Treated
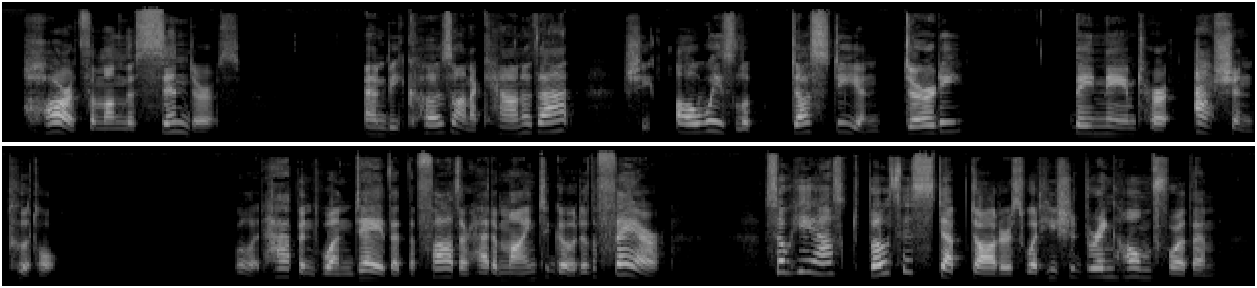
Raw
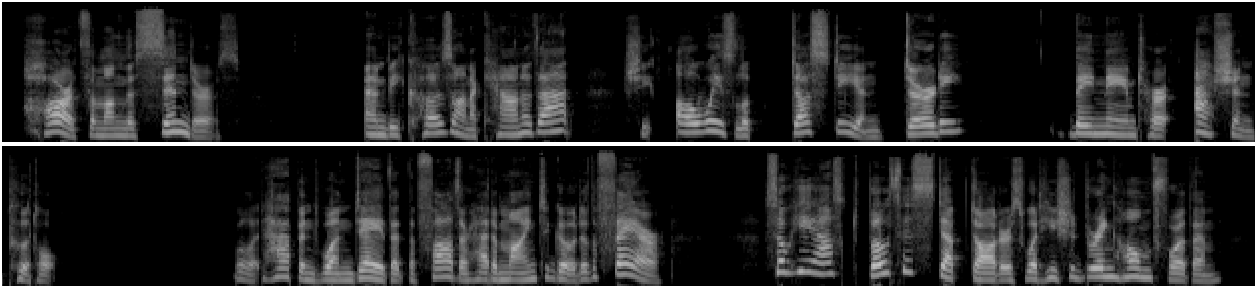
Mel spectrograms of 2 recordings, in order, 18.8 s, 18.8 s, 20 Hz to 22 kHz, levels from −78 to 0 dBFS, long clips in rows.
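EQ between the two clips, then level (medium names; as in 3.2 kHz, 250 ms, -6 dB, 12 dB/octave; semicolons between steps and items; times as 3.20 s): high-pass 540 Hz 24 dB/octave; treble shelf 4.5 kHz +7.5 dB; 0.0 dB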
